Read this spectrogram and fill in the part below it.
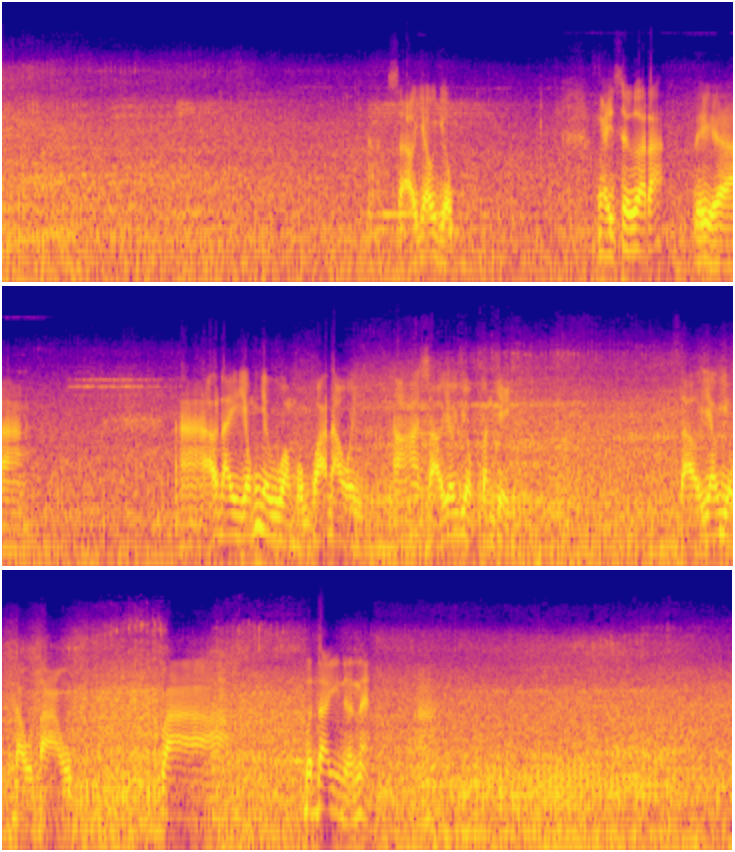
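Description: Motorbikes ride past close by.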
